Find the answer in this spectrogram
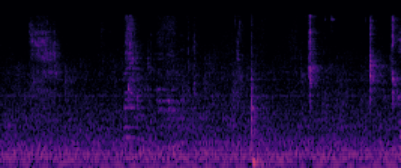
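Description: Faint handling sounds over a steady low room hum, with one soft knock about two and a half seconds in as a stainless steel spit cup is set back down on the table.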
